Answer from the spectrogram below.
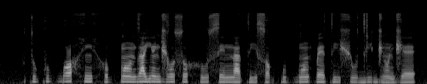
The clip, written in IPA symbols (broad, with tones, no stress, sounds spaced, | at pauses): t u˨ k u˧ ɡ͡b ɔ˦ h ĩ˦˨ h o˨ k͡p ɔ̃˧ d a˦ j ɛ̃˦ d͡ʒ o˧ s o˧ h u˨ s e˨˦ n a˧ t i˨ s ɔ˨˦ k͡p u˧ ɡ͡b ɔ̃˦ k͡p ɛ˦˨ t i˧ ʃ u˨ d i˧ d͡ʒ ɔ̃˧ d͡ʒ ɛ˦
